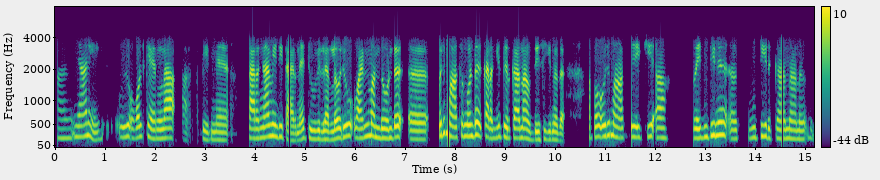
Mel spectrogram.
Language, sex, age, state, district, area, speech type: Malayalam, female, 18-30, Kerala, Kozhikode, urban, conversation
